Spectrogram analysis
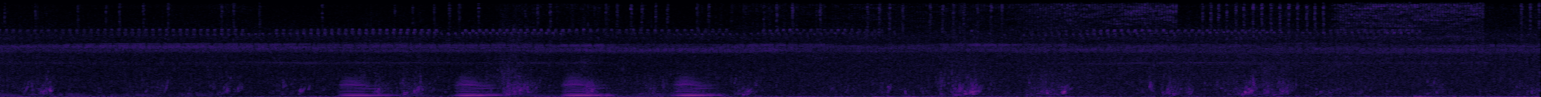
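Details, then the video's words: Lakeside American bullfrog giving a run of five short, low croaks spaced about a second apart midway through, rich in overtones, with fainter calls before and after and a constant high insect drone and chirping behind. "Bullfrog Lake Audio Only - Nature Sounds"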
